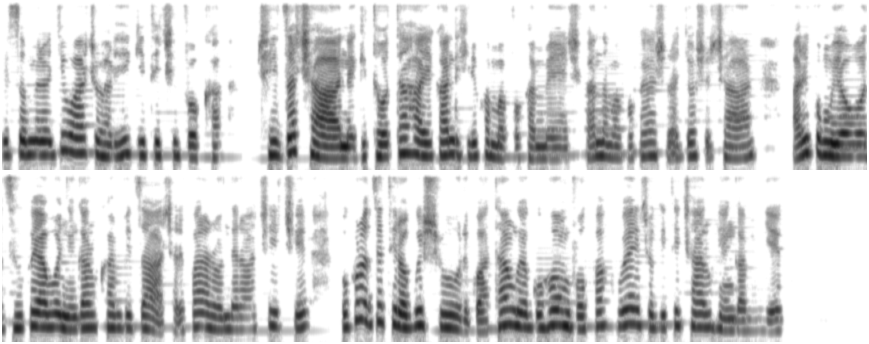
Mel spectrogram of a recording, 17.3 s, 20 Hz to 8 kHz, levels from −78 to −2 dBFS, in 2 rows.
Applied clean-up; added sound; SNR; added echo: neural mask model DeepFilterNet 3.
